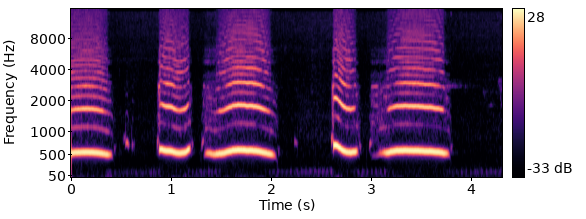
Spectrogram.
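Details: Loud two-note hooting of a black-naped fruit dove, called punai walik haji or walik kembang. A short bent note leads into a long, even hoot, repeated at a steady pace with soft low rumble behind.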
